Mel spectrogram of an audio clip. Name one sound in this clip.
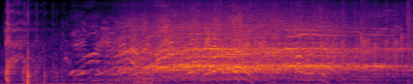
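An elderly man sings loudly into a microphone.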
